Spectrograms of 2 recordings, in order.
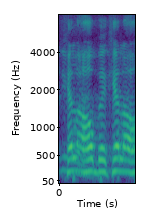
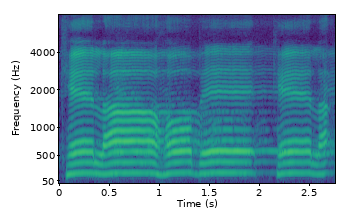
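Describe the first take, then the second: First: The words are rushed out very quickly. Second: The words are slow and drawn out. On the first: "খুব speed যদি বলে" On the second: "এমন যে টেনে টেনে বলা হয়"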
